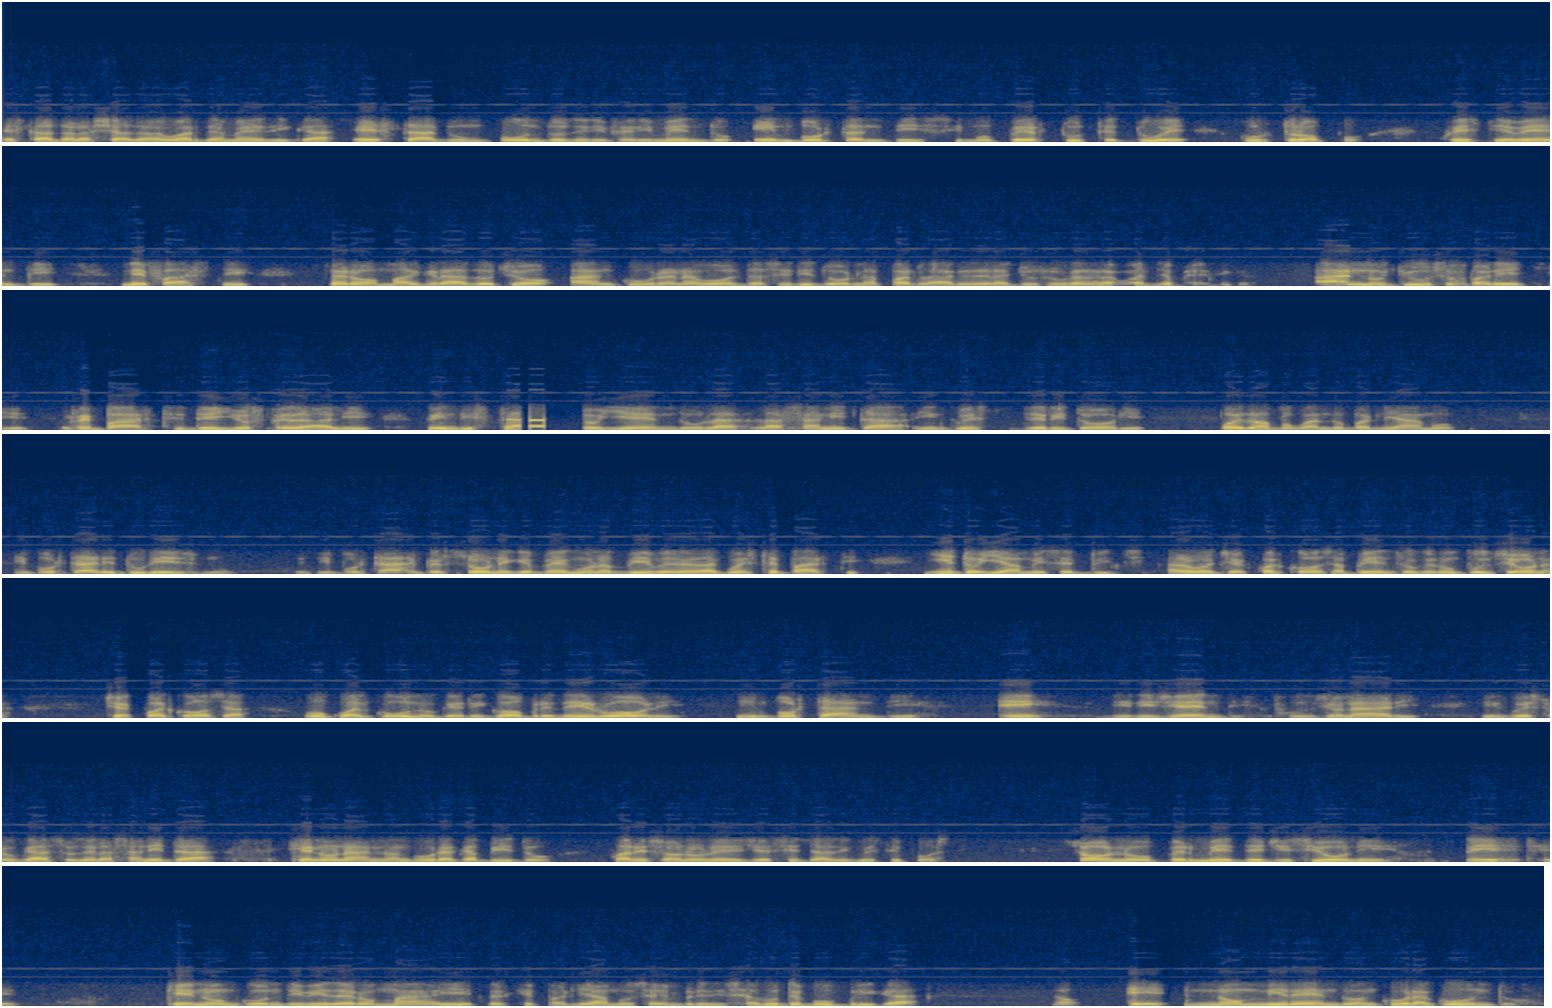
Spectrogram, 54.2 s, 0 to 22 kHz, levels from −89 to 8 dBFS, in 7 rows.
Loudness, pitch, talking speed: -15 LUFS, 155 Hz, 145 wpm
